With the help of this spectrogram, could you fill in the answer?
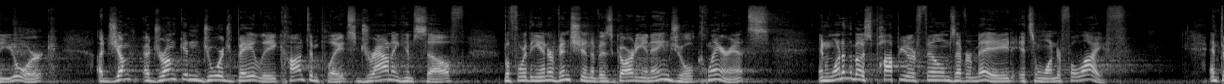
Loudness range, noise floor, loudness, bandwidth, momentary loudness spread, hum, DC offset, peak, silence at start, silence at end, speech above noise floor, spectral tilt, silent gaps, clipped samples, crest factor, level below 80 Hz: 1 LU; -52 dBFS; -22 LUFS; 17 kHz; 8 LU; none; under 0.1%; -4 dBFS; 0 s; 0 s; 30 dB; -5 dB/octave; none; under 0.1%; 18 dB; -60 dBFS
